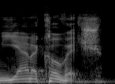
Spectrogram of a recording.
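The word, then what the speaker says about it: Yanukovych: uh and the head of this party now pronounce his name yanukovich yes yanukovich right have I said it correctly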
